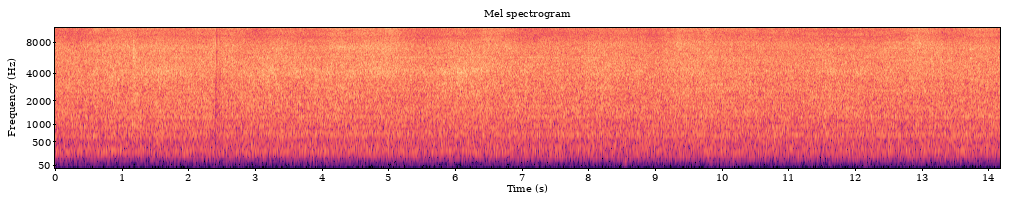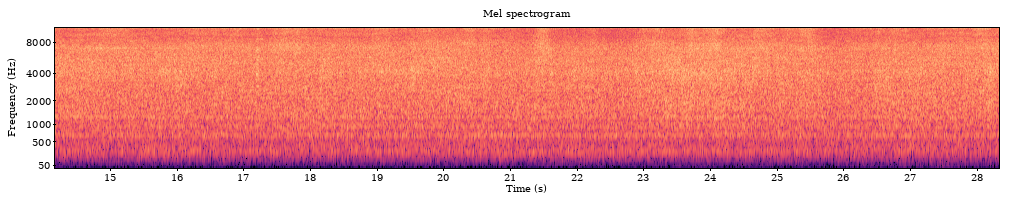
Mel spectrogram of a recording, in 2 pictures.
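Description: Airliner jet engines running on the airfield: a steady, even roar with a faint steady whine over it.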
